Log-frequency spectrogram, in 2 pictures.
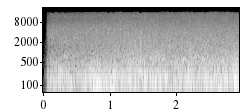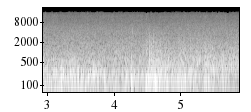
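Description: Rain falling with thunder rumbling, the thunder swelling loudest about four and a half seconds in.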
